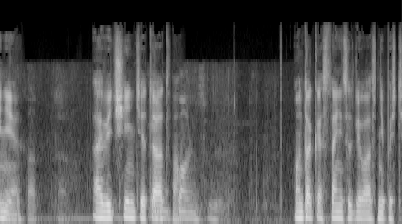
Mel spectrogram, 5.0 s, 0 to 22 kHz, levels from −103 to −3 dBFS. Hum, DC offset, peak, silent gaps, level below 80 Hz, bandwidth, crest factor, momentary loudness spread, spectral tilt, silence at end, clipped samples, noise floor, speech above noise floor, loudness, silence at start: none; under 0.1%; -6 dBFS; none; -54 dBFS; 14 kHz; 18 dB; 20 LU; -5 dB/octave; 0 s; under 0.1%; -53 dBFS; 30 dB; -22 LUFS; 0 s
